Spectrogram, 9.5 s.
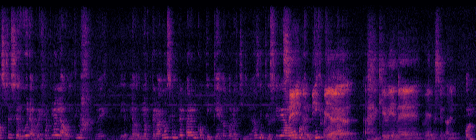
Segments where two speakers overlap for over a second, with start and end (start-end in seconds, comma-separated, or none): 5.7-6.9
